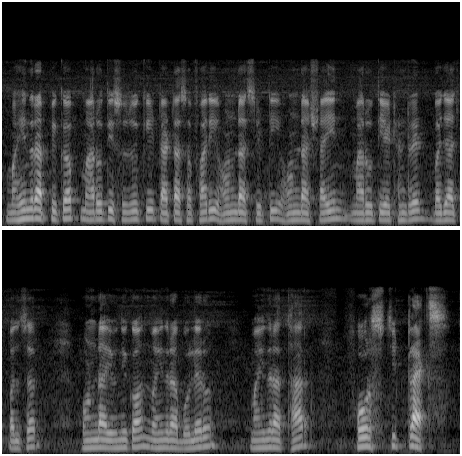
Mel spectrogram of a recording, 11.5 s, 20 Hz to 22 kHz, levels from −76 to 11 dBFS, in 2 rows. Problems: constant background noise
